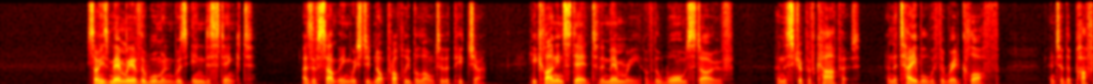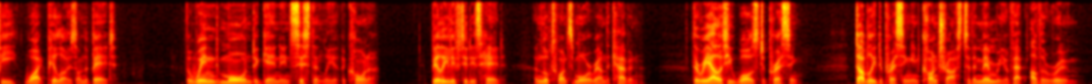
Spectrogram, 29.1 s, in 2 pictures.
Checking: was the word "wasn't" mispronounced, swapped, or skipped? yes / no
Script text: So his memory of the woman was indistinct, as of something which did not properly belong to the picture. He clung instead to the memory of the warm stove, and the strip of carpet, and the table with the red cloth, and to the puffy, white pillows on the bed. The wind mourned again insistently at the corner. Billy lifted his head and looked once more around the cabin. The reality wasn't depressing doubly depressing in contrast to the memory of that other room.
yes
